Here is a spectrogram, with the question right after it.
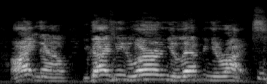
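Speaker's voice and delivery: loud, barking at recruits; angry drill instructor. Retold or imitated. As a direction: bark it like a mad drum major. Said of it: "mad as fuck".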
